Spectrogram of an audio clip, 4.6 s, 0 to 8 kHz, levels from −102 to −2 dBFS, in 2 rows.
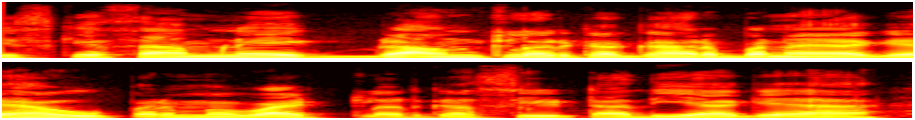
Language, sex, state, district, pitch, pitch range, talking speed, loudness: Hindi, male, Jharkhand, Garhwa, 140 Hz, 135-155 Hz, 250 wpm, -18 LUFS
